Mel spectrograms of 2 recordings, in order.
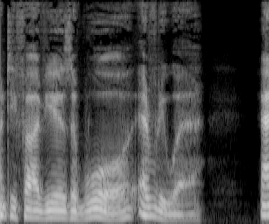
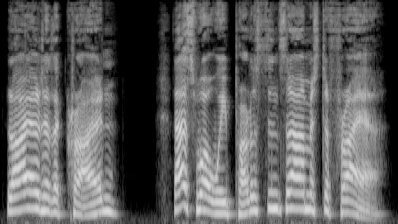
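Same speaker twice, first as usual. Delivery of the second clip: raised-pitch, indignant Irish loyalist; genuine anger; 7 semitones higher, 4 dB louder than usual. A narrator's reading. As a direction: declare it with angry conviction. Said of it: "genuine anger in his voice".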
